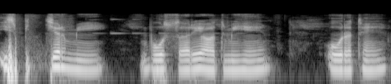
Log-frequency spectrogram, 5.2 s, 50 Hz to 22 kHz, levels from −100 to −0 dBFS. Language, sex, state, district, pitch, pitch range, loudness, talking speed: Hindi, female, Uttar Pradesh, Shamli, 140 Hz, 140-155 Hz, -21 LUFS, 105 wpm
